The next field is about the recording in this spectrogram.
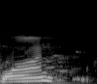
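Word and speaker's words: Wonn: His last name is spelled W-O-N-N, pronounced Wan.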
